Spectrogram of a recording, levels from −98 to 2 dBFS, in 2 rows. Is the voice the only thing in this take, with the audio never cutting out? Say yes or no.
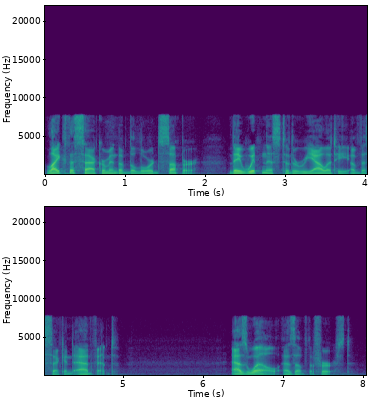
yes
